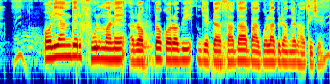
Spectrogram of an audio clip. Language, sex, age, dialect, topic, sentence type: Bengali, male, 18-24, Western, agriculture, statement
